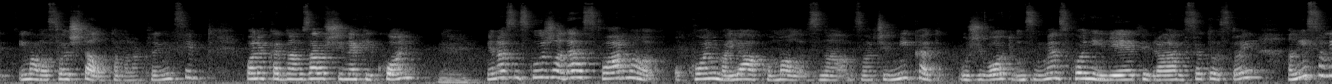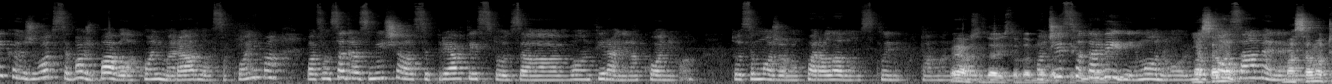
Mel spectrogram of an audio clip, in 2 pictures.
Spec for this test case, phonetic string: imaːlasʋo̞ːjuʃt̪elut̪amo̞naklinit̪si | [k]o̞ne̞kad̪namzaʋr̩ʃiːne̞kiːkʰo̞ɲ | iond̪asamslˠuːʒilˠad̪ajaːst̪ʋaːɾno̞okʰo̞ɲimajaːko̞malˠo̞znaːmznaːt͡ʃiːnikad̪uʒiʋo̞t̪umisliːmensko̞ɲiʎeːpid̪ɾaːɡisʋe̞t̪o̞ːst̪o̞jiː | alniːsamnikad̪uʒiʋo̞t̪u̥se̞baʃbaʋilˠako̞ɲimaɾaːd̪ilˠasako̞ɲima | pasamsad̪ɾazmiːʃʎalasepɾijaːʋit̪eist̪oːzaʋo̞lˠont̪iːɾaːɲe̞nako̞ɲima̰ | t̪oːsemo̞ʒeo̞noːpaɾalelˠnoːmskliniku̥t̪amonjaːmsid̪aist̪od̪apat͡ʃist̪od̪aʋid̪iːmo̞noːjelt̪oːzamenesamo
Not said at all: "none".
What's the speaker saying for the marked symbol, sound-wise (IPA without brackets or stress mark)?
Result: p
